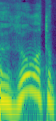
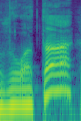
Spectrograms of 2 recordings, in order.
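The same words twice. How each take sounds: First: Золото stressed on the first syllable; золото with initial stress, correcting a slip; corrected stress. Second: Золота stressed on the last syllable; золота with end stress, a slip; misplaced stress. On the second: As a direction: put the stress of золота on the final A. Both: Real, not acted. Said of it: "ударение путаю".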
